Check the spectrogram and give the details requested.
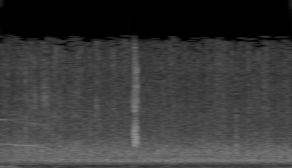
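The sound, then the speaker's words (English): Steady crowd applause, a dense wash of many hands clapping at an even level, with a brief bright whistle or shout cutting through about halfway. “We got a good crowd tonight. Listen to it.”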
